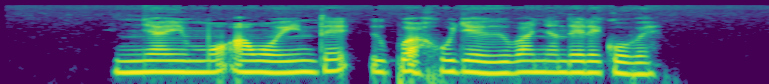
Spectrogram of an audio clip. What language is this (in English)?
Guarani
